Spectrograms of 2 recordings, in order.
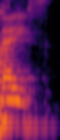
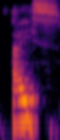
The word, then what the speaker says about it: Thais: Sí, me pregunta ahí, Thais, ¿se pronuncia Thais? El nombre, Sí, sí, ah, Thais. Thais, perfecto, Thais, gracias.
